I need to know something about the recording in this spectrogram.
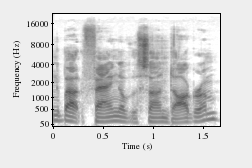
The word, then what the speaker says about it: Dougram: Probably we're talking about Fang of the Sun, Dogrim, which yes, is pronounced dog, not Doug.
